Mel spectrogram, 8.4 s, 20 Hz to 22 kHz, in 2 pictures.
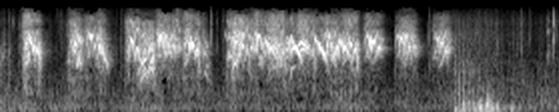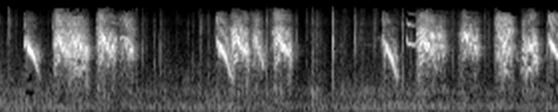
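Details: Sparrows recorded on 11 January, giving many overlapping chirps in dense bursts, some birds calling at once, with short pauses between flurries and a brief low rustle partway through.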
